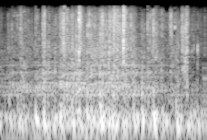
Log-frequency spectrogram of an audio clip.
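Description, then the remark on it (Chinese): A herd of giraffes, zebras and antelopes flees from a lion, many hooves drumming in a dense, rapid, overlapping patter of low thuds that stays steady and loud throughout, with no voices. “狮子一来，长颈鹿、斑马、羚羊都赶快跑啦。”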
